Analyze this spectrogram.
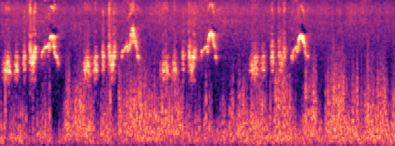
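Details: Clamorous reed warbler in a Kashmir riverine grassland, singing harsh, chattering phrases with rising squeaky notes about once a second over a steady low rumble of wind or water.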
